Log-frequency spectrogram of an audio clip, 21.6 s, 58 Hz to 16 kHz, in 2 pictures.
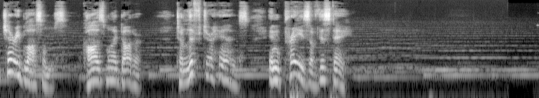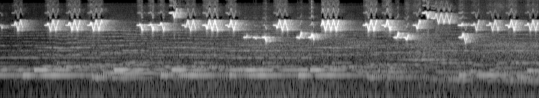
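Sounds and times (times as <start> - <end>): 
speech: 0.0 - 2.9, 3.5 - 7.0
sparrow chirping: 10.8 - 21.5.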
